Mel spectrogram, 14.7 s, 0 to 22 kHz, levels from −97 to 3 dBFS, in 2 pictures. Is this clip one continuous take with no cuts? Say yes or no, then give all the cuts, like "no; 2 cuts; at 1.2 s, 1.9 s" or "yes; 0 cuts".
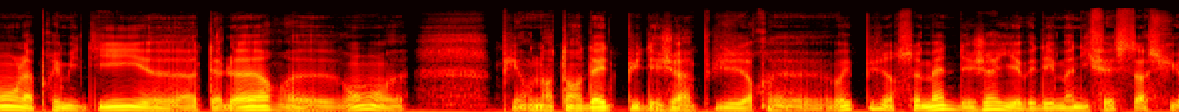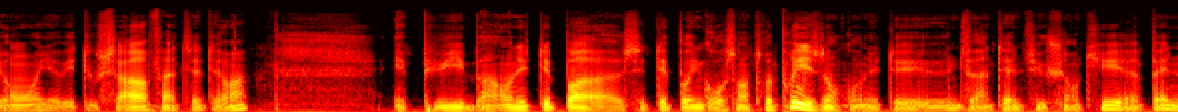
yes; 0 cuts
